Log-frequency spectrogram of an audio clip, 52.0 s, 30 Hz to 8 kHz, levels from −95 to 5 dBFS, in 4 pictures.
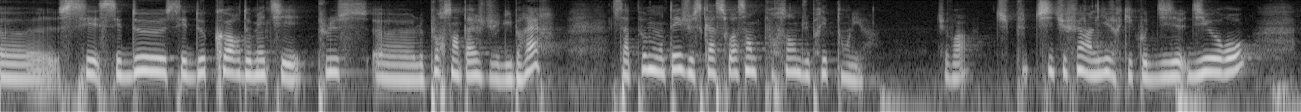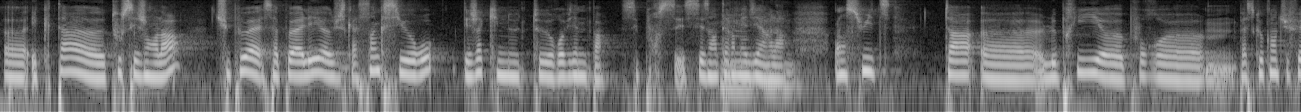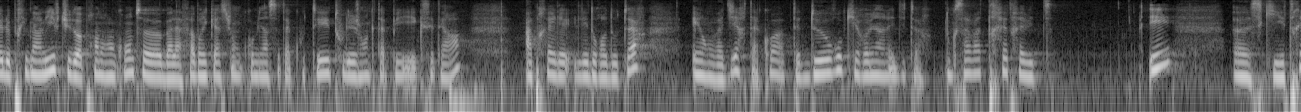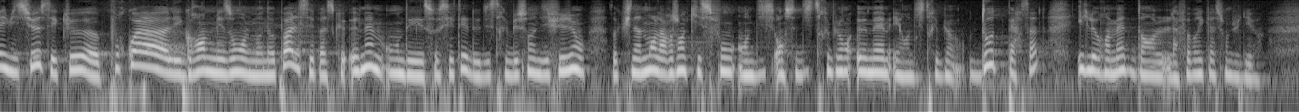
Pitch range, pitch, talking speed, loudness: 180-220 Hz, 195 Hz, 210 wpm, -23 LUFS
